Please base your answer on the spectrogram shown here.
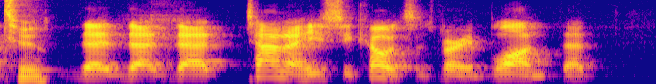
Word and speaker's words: Ta-Nehisi: I think he pronounces it Ta-Nehisi, notwithstanding the H-I-S-I.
